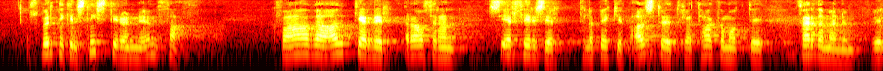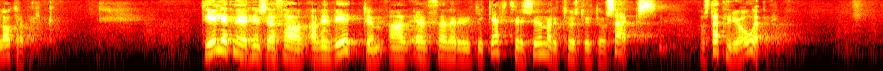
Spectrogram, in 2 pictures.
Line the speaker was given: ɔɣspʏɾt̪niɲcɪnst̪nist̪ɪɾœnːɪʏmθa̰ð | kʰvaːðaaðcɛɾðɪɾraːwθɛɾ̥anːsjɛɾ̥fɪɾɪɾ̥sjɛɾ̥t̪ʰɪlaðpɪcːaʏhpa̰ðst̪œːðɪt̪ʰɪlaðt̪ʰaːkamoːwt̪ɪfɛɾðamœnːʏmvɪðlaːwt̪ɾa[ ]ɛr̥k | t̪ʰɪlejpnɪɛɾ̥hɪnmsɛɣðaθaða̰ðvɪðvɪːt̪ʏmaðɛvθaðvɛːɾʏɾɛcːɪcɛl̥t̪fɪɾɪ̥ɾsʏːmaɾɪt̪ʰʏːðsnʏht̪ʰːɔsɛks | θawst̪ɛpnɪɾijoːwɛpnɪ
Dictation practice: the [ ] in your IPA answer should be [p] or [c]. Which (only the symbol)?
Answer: p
